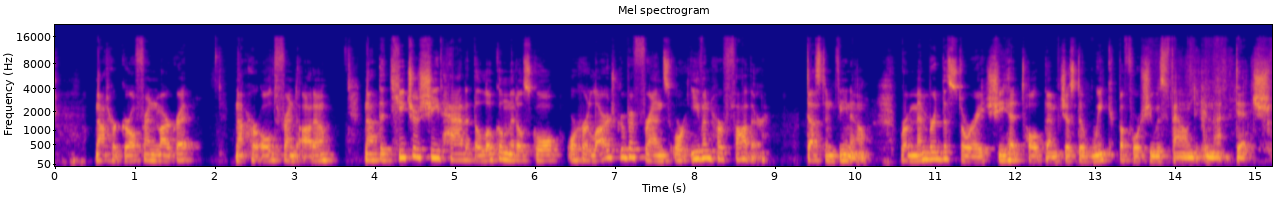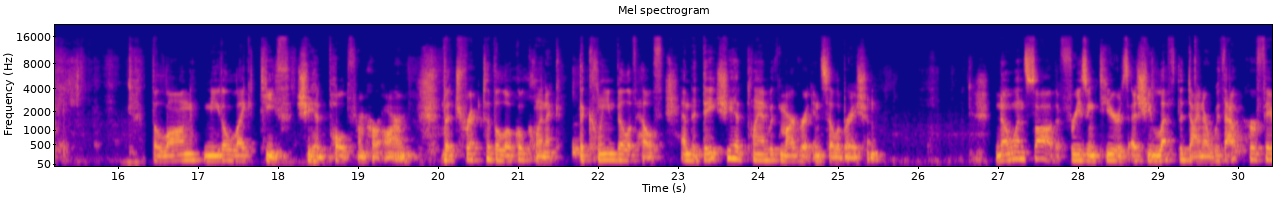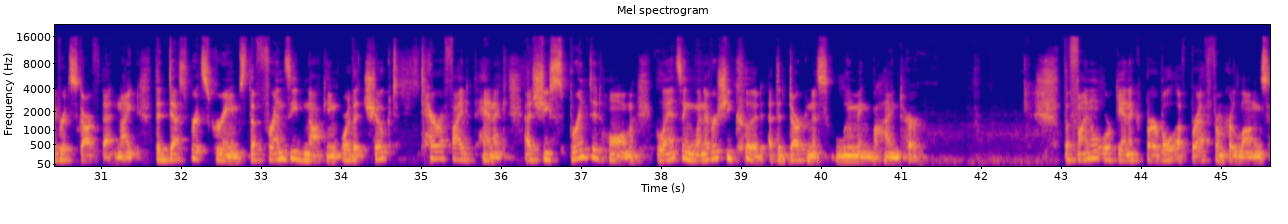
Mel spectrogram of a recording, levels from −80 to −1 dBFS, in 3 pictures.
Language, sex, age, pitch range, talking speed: English, male, 20-39, 110-140 Hz, 170 wpm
